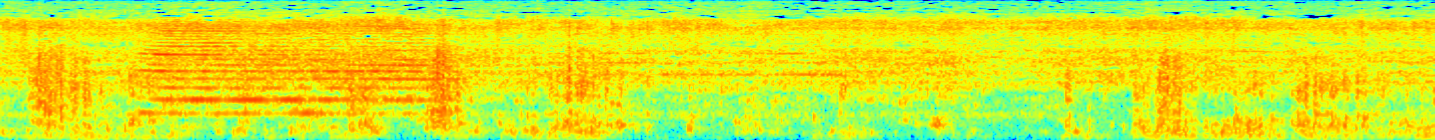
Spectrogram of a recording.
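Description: Moving metre-gauge passenger train heard from an open coach window: wheels rumbling and knocking over the track, with wind noise. A steady horn tone sounds for about a second and a half near the start.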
